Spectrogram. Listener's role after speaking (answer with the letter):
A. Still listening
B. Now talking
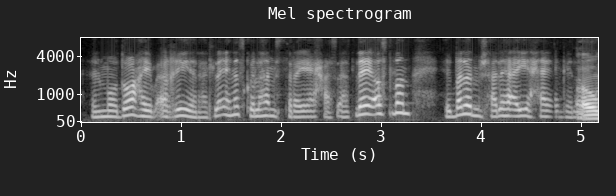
B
